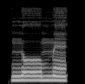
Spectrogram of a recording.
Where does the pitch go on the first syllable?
low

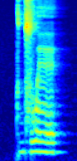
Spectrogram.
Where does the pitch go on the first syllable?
low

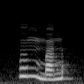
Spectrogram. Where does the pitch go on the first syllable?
high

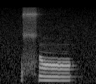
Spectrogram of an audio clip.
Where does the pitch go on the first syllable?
low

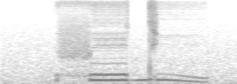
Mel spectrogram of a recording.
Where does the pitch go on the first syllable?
high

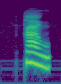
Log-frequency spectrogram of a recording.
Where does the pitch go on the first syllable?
falling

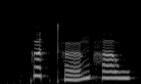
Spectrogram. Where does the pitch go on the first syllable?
high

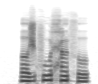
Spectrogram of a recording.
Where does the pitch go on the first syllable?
low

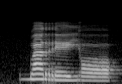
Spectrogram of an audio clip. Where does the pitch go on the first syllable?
high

